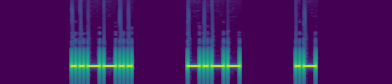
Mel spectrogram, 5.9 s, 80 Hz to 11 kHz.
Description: Morse code, heard as a keyed tone, about 20 wpm, spaced as for 8 wpm, 700 Hz. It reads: ?YA
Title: 145 Lesson 24e - Letter y - Three Characters 20wpm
